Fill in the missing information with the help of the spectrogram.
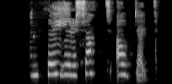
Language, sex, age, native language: Icelandic, male, 8, Icelandic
